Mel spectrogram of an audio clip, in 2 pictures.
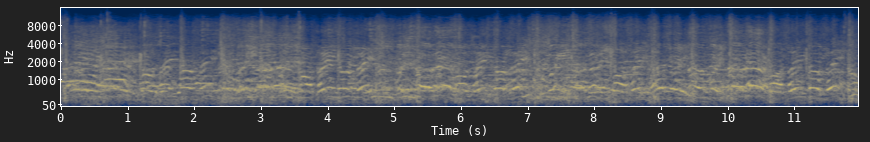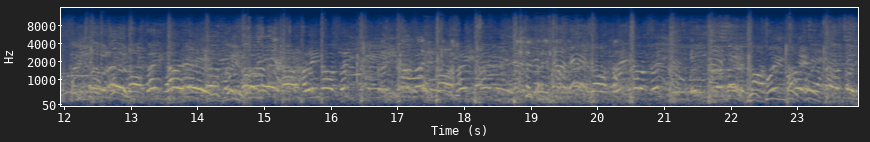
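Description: A crowd of men chant loudly together in rhythm, close by, outdoors.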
